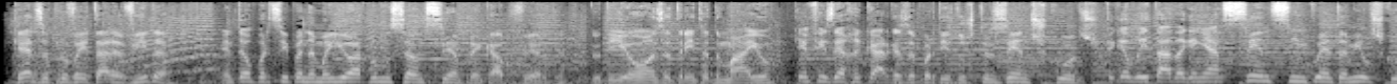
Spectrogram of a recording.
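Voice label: Portuguese; Portuguese, Male, 20s-30s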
